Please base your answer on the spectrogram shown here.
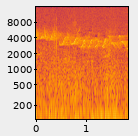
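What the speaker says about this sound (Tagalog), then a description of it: "yung huni ng mga ibon" Birds chirp and twitter steadily at a riverside nature camp in Tanay, Rizal, a continuous high chorus over soft running water and outdoor ambience.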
